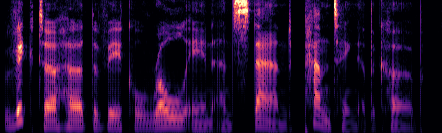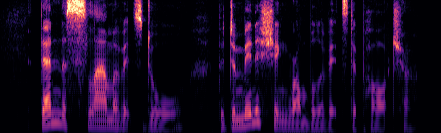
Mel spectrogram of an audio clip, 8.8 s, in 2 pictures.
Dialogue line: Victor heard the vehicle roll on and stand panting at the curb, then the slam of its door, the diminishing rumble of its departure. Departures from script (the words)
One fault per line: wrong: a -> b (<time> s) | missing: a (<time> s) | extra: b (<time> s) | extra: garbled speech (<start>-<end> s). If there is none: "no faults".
wrong: on -> in (1.9 s)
